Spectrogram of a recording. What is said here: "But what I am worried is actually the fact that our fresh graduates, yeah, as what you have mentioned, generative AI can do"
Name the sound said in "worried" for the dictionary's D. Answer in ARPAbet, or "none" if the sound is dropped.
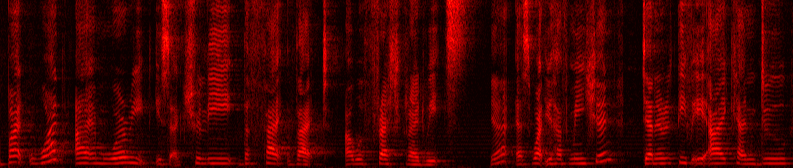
D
